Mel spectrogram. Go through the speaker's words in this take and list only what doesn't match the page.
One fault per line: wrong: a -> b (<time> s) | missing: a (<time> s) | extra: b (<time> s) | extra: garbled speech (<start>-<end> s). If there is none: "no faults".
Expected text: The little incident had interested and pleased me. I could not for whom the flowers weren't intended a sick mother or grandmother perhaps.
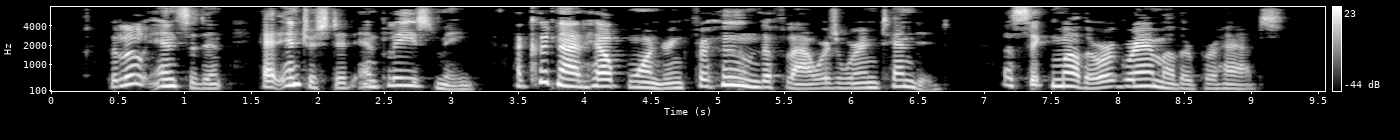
extra: help wondering (4.0 s)
wrong: weren't -> were (5.9 s)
